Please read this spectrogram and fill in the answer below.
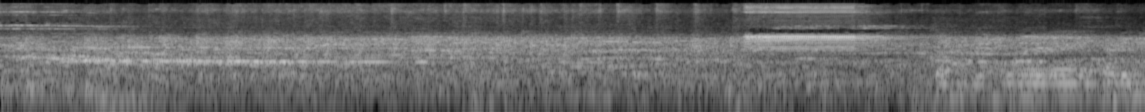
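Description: Gym scoreboard buzzer sounding once for about a second, over steady crowd noise and voices from the stands.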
